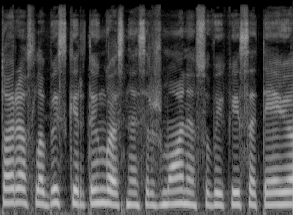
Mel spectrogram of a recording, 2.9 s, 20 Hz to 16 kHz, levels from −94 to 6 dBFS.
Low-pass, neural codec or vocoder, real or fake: 14.4 kHz; vocoder, 44.1 kHz, 128 mel bands every 256 samples, BigVGAN v2; fake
